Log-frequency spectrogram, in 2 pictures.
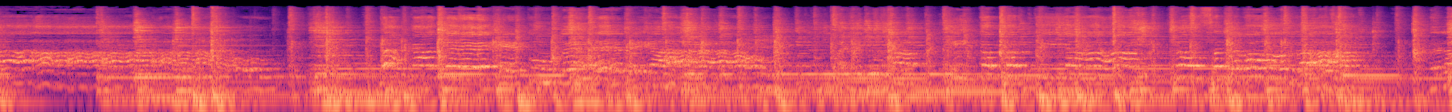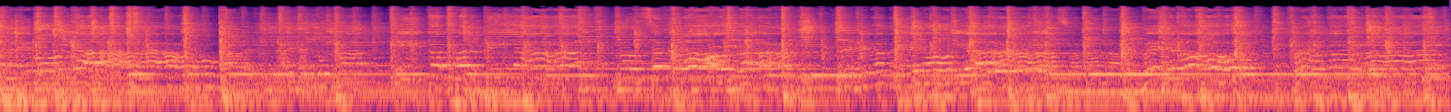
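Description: Live flamenco music: acoustic guitars and a violin playing, with rapid sharp taps of the dancer's percussive footwork.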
